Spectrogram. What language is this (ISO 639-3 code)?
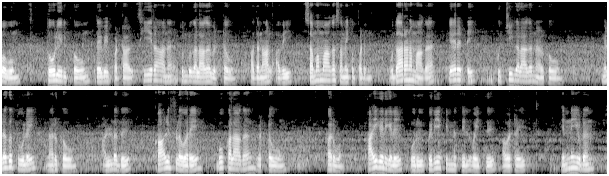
kfe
